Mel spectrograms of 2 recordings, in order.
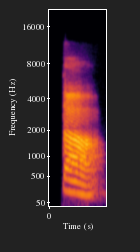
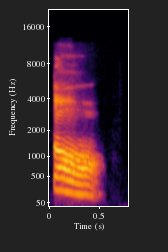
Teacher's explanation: اسی طرح تا اور تو, ان دونوں میں فرق کرنا بہت ضروری ہے. تا حروف ترکیک ہے اور یہ باریک ادا ہوتا ہے, اور تو حروف تفخیم ہے اور یہ بھاری اور موٹی آواز میں ادا ہوتا ہے, اور ان دونوں کے مخارج مختلف ہیں.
